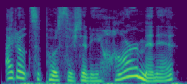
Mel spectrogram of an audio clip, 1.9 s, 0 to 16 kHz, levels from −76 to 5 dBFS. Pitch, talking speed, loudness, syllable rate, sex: 205 Hz, 255 wpm, -15 LUFS, 6.9 syllables/s, female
